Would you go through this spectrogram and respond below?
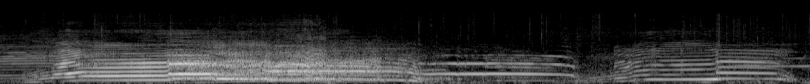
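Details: Several Simbra cattle, part of 70 cows kept with 70 calves, moo loudly and overlapping: a long rising then level bellow, a rougher blended call, then another rising moo near the end.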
